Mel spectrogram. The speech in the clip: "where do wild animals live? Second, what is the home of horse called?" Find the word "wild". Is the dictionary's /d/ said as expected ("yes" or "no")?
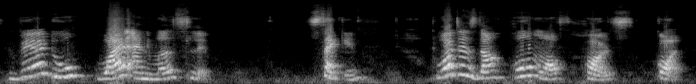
no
